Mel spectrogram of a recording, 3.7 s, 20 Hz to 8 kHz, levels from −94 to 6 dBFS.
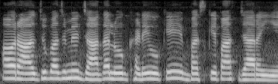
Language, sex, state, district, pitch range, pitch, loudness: Hindi, female, Chandigarh, Chandigarh, 195-225 Hz, 210 Hz, -14 LUFS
